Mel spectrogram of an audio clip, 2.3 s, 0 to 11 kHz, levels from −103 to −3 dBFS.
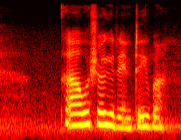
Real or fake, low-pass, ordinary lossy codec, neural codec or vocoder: fake; 9.9 kHz; none; vocoder, 24 kHz, 100 mel bands, Vocos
